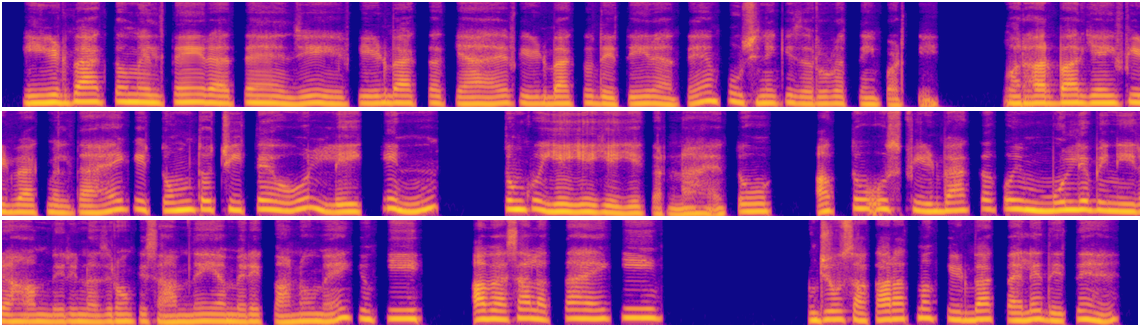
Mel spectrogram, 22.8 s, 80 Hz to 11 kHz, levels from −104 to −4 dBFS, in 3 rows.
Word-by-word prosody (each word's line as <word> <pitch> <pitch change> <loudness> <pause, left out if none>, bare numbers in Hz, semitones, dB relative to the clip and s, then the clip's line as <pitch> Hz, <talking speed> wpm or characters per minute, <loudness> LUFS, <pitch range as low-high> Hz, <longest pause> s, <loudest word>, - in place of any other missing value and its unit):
Feedback 185 +2 +3
तो 205 - +1
मिलते 190 -1 +2
ही 195 0 +4
रहते 180 0 0
हैं 175 -3 +1
जी, 165 0 0
फीडबैक 175 0 0
का 175 - -2
क्या 155 0 -3
है? 160 +2 -1
फीडबैक 165 -1 -2
तो 175 - -5
देते 155 0 -3
ही 165 - 0
रहते 150 -1 -4
हैं, 210 +4 +1
पूछने 175 -4 -1
की 180 +2 -5
ज़रूरत 160 0 -3
नहीं 150 -1 -1
पड़ती। 130 -1 -9 0.5
और 165 0 +1
हर 175 0 +3
बार 180 +2 +3
यही 180 +1 +2
फीडबैक 175 -2 0
मिलता 165 0 -2
है 185 +8 +1
कि 230 -1 -2
तुम 215 +3 +5
तो 235 0 0
चीते 235 +1 0
हो 220 +2 +1
लेकिन 200 +2 +1 0.5
तुमको 235 0 +4
ये-ये, 180 -3 +4
ये-ये 150 -3 0
करना 135 -2 -4
है। 130 -3 -2
तो 185 +1 0 0.3
अब 195 - +2
तो 255 -1 +1
उस 240 - -1
फीडबैक 205 0 0
का 245 - -4
कोई 245 -1 +2
मूल्य 220 +1 +5
भी 210 -2 0
नहीं 190 -2 +3
रहा 165 -1 0
मेरे 165 0 -2
नज़रों 165 +1 -1
के 170 0 -7
सामने 160 +1 -1
या 170 0 0
मेरे 165 0 0
कानों 160 +3 -1
में 180 +9 +1
क्योंकि 230 0 0 0.4
अब 220 +1 +5
ऐसा 220 +2 +2
लगता 225 +1 -2
है 230 0 +2
कि 245 +1 +1 1.0
जो 210 +3 +2
सकारात्मक 215 +5 0
फीडबैक 210 +1 +1
पहले 190 +3 +1
देते 185 +3 -2
हैं, 190 -1 +1
180 Hz, 185 wpm, -23 LUFS, 165-215 Hz, 1.0 s, तुम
